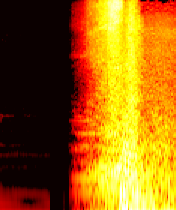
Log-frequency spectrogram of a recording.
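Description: Silence, then about a second in a whoosh sound effect swells up fast and loud, opening the video's animated outro.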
